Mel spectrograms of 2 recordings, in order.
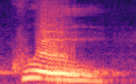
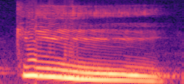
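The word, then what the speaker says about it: key: And that is a ki. Ki, not kwe. It's ki. Ki. How will you say it after me? Ki. Ki. So this one is a long E sound.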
